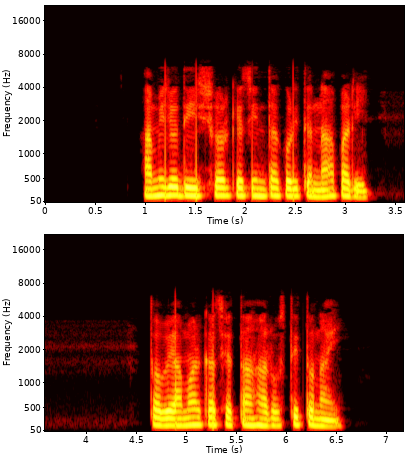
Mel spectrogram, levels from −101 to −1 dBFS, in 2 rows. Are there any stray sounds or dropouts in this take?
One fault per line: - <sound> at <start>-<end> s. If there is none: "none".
none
